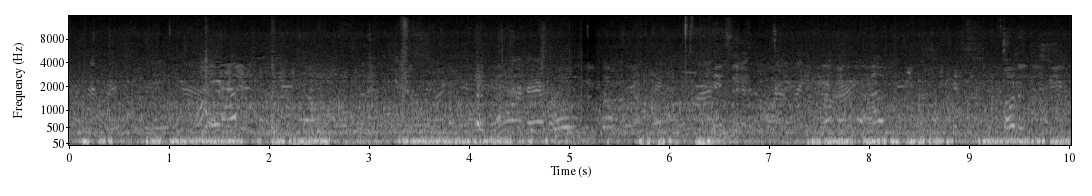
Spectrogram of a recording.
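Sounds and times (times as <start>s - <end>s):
faint voices: 0.0s - 10.0s
pickup truck engine rumbling: 0.0s - 10.0s.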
